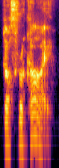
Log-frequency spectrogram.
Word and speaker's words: Dothraki: about the Dothraki, and he calls them Dothraki. That's how he pronounces it, which completely just about everyone went, what?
